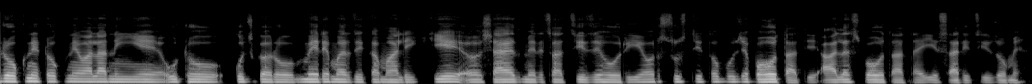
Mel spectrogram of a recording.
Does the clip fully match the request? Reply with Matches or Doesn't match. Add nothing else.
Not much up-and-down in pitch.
Matches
